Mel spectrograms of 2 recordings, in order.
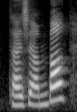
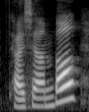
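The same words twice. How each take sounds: Both takes have the same delivery.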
